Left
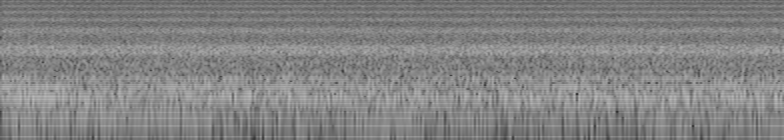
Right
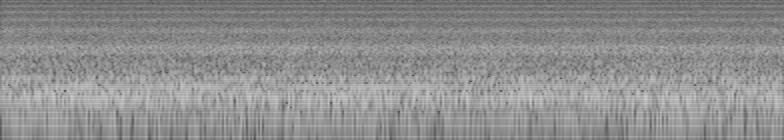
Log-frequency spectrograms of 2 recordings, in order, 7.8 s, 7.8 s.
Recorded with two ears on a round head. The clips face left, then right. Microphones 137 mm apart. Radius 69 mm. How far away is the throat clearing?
I don't hear throat clearing.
